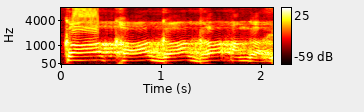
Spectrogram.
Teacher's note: इसमें जीवा का असर नहीं है, इसमें कंठ से आ रहा है, इसलिए कंठव्य वर्ण भी कहे जाते हैं।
